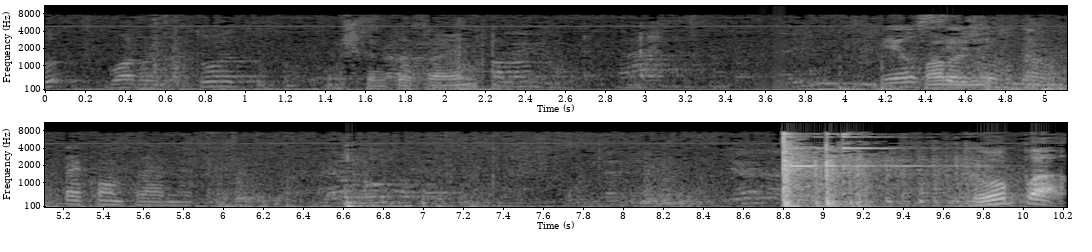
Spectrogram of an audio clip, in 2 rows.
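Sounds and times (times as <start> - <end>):
speech: 0.4 - 3.2, 3.8 - 7.1, 8.0 - 10.2
glass cup stuck with glue clinking and rattling: 8.8 - 9.9.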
